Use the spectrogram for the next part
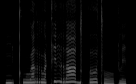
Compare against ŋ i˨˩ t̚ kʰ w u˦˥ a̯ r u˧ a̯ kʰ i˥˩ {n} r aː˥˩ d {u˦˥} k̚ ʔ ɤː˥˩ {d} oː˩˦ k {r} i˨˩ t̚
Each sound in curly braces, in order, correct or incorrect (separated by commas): correct, correct, incorrect, incorrect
